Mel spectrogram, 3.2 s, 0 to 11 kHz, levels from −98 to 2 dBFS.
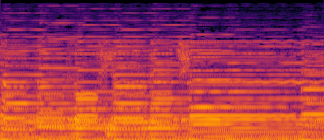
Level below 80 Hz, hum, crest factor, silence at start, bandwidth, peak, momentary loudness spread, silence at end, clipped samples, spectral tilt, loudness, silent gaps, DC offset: -34 dBFS; none; 14 dB; 0 s; 10 kHz; -8 dBFS; 4 LU; 0 s; under 0.1%; -6 dB/octave; -21 LUFS; none; 3%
